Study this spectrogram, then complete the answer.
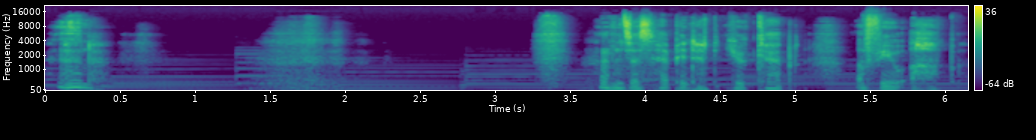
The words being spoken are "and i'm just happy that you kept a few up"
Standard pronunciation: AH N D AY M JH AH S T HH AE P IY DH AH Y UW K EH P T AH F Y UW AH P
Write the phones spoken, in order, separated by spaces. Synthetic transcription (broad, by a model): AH N AY M JH AH S T HH AE P IY DH AH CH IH K EH P T AH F Y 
